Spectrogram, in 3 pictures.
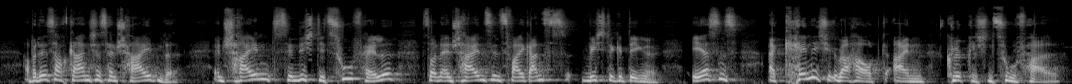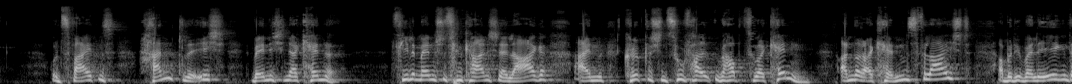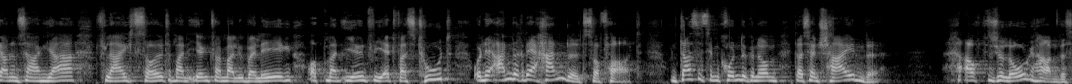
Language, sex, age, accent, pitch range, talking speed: German, male, 40-59, German, 165-205 Hz, 165 wpm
